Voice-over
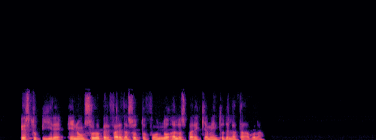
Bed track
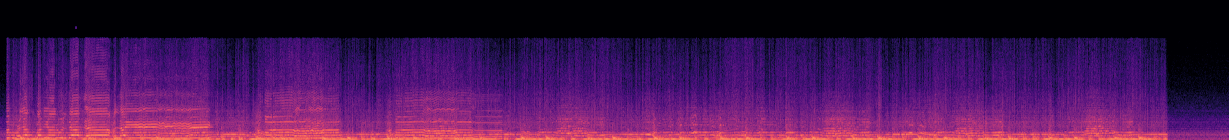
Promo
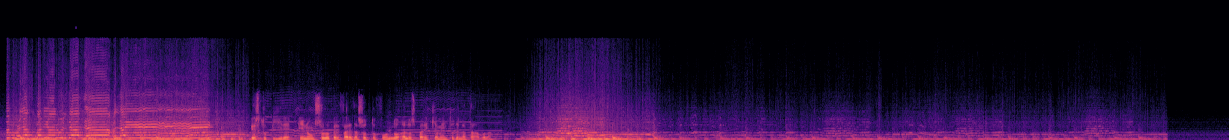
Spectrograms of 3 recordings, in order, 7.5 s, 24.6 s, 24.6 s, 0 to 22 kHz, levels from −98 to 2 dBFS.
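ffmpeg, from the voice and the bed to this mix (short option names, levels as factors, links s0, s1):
-filter_complex "[0:a]adelay=4600,volume=0.562[s0];[1:a]volume=7.08,afade=t=out:st=4.33:d=0.93:silence=0.112202,afade=t=in:st=10.49:d=0.79:silence=0.0891251,afade=t=out:st=11.96:d=1.41:silence=0.11885[s1];[s0][s1]amix=inputs=2:normalize=0"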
